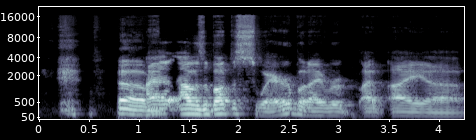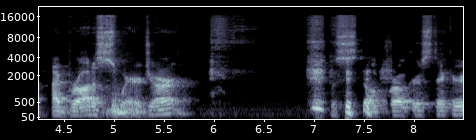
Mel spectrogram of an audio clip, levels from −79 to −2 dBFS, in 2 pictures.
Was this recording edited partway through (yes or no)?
yes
